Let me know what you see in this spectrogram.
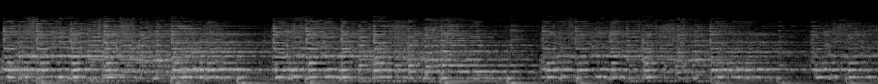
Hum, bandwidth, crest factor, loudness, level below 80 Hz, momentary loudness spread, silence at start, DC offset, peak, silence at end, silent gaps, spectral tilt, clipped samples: none; 10 kHz; 18 dB; -27 LUFS; -48 dBFS; 8 LU; 0 s; under 0.1%; -10 dBFS; 0 s; none; -3 dB/octave; under 0.1%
